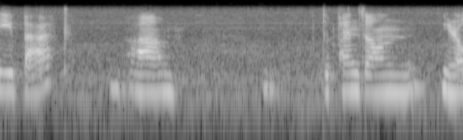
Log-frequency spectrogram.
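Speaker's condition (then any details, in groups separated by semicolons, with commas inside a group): Ataxia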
